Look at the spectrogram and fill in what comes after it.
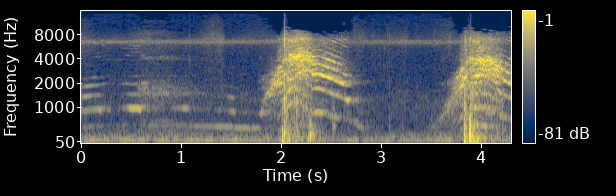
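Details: Domestic cat meowing twice, each a loud harsh drawn-out cry about two seconds apart, with a faint steady background hum between calls.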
